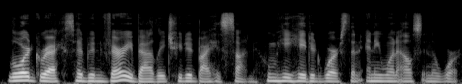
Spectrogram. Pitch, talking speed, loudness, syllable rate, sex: 145 Hz, 270 wpm, -20 LUFS, 6.5 syllables/s, female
